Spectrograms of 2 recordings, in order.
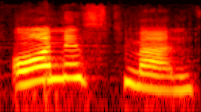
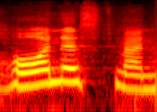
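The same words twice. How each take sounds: First: The h at the start is silent. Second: The h at the start is pronounced. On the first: The speaker calls it right. "we say honest man" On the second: The speaker calls it wrong. "We don't say honest man"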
